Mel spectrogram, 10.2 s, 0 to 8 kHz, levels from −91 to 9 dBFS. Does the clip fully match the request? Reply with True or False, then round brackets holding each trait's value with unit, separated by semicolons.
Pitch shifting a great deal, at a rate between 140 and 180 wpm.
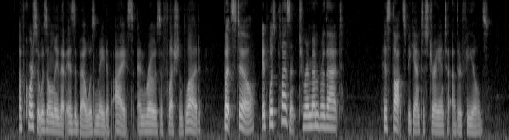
False (7.5 semitones; 195 wpm)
